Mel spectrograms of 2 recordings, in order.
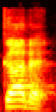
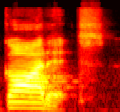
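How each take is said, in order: First: The first vowel sounds like 'uh'. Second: The first vowel sounds like 'ah'. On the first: This is the speaker's own habitual way of saying it. "I say gut it" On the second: This is the way others expect it to be said. "instead of got it"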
